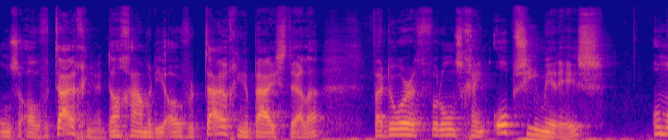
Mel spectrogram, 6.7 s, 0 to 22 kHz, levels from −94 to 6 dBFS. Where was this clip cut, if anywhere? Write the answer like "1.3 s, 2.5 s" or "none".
none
